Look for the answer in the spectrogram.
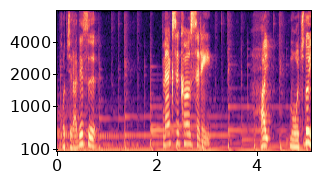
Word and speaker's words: メキシコシティ: えー、少しね、カタカナっぽい言い方にはなります。メキシコシティ。ね、シティと言わないですね。メキシコシティと日本人は発音します。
